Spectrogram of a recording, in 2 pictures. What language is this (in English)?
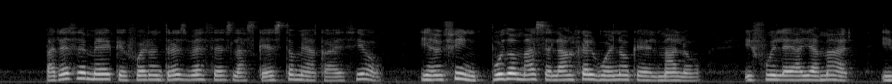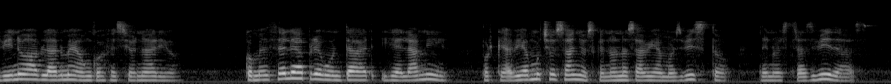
Spanish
